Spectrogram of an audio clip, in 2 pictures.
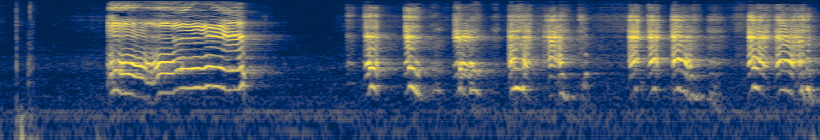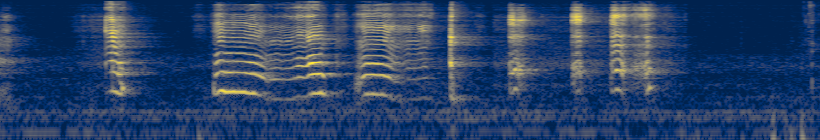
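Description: Several babies make a string of short, clipped vocal sounds, the typical sounds babies make when they need to burp, each one abruptly cut off, in quick bursts separated by brief pauses, fairly loud.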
